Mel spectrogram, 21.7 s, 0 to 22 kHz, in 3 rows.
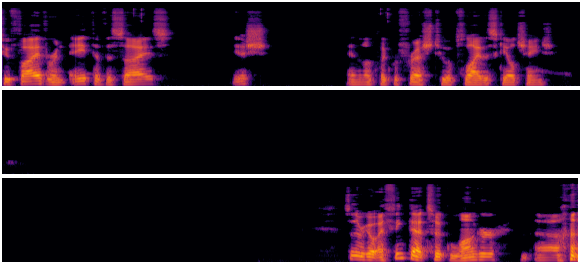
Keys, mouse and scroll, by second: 1.7 click, 7.8 click, 9.3 click, 9.5 scroll down 1, 10.9 click, 11.3 scroll up 1, 11.6 click, 11.8 scroll down 1, 12.3-12.7 scroll down 2, 12.7 scroll up 1, 13.2-14.5 drag.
